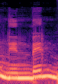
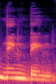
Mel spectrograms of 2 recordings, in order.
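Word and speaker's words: Ninh Bình: नाम है निनबिन but pronounce होता है निंगबिंग.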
